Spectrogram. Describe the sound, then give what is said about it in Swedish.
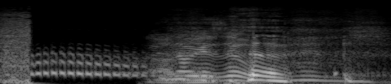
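A person imitates a cat, starting with a short steady, pulsing hum and then sliding into a wavering meow-like whine that bends up and down in pitch. “Katt. Nej, homo sapien tror jag.”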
